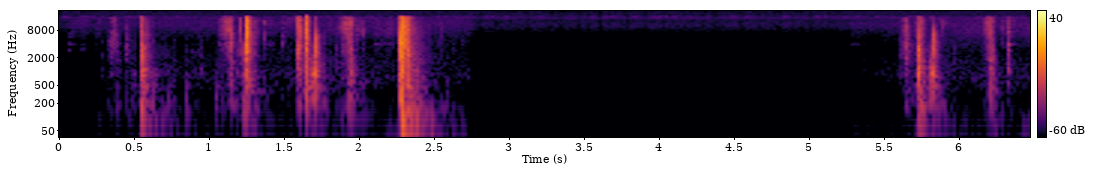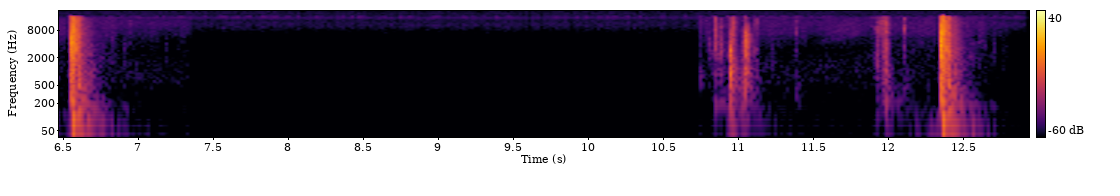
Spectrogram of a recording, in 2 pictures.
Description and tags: Close perspective, inside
